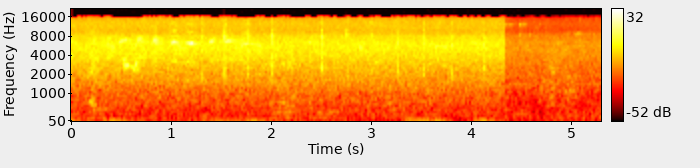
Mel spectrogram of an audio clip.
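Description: A man talks calmly outdoors.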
